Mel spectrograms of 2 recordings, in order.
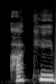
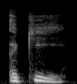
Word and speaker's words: aqui: Notice the same stress being on the last syllable of aqui. It's not aqui, but aqui. So another question is, why doesn't aqui have an accent in I, the last syllable?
